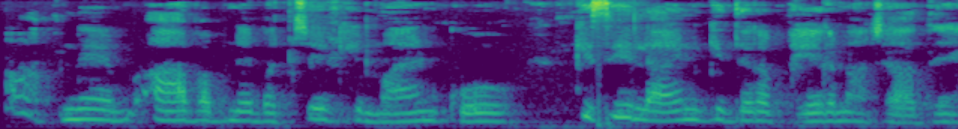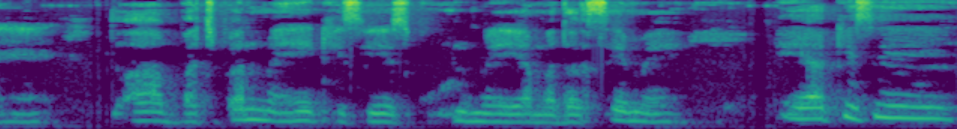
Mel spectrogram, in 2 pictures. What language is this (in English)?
Urdu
